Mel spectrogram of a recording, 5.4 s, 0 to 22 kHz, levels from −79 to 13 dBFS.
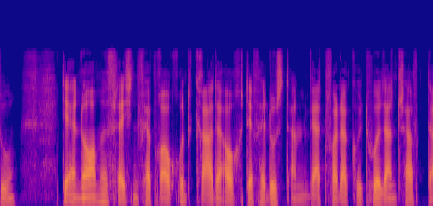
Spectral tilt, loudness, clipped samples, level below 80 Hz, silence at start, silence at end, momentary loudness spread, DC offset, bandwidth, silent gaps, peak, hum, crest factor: -5 dB/octave; -19 LUFS; under 0.1%; -48 dBFS; 0 s; 0 s; 10 LU; under 0.1%; 8.4 kHz; none; 0 dBFS; none; 20 dB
